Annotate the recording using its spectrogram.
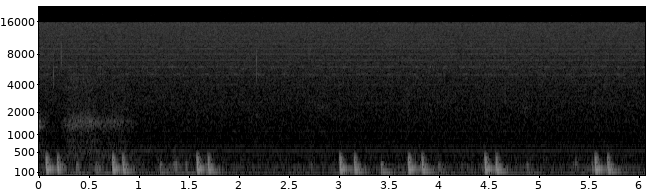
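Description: Near silence: faint low thumps at uneven intervals, about one a second, over a faint steady hum.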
